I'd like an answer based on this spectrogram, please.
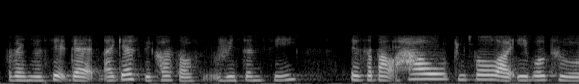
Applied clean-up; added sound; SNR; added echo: neural separator model SepFormer DNS4.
